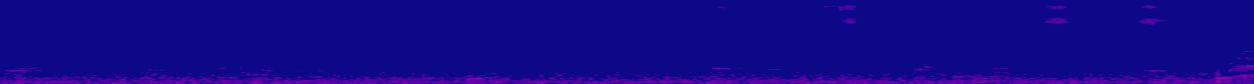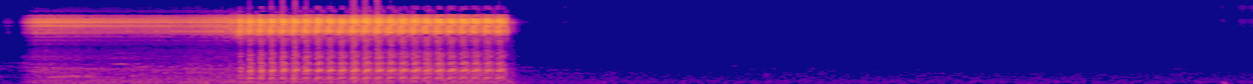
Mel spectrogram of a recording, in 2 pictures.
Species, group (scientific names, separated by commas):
Lyristes plebejus, Cicadidae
